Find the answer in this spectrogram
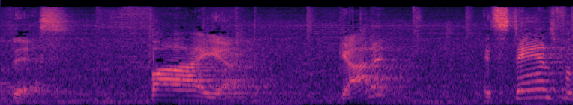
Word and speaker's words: FIEA: it's a fire SIA play it could be fee aya other people say it like this ah yeah that's it yeah yeah the correct way to pronounce it is just like this fire got it it stands for the Florida interactive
